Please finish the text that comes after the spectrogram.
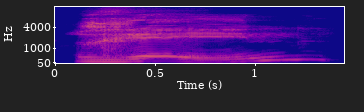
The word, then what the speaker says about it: Ghain: And then we have the letter Ghain, Ghain, Ghain. The letter Ghain is like GH in English, but also we fill our mouth like Ghain.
